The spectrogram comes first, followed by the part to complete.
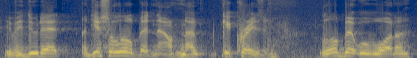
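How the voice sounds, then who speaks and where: A man's voice: on the high side, lively intonation, a little fast. A man from New City, venting in a rambling, frustrated vlog about his hobby, with many restarts. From New York City. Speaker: RC hobby vlogger. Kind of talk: ranting vlog to camera.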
